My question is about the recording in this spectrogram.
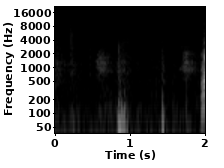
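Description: A dog barking faintly in the distance, a short bark or two about a second in; a dog that barks constantly until it gets its food.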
